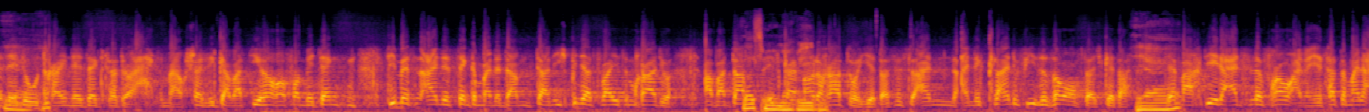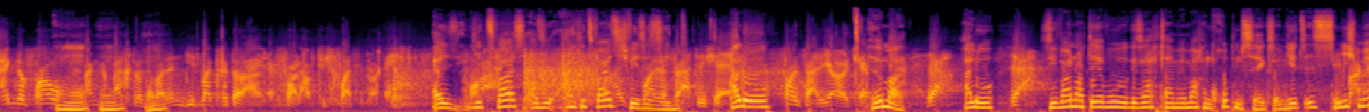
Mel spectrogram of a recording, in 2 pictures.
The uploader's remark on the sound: Am Telefon - Die verrückte Call In Show.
